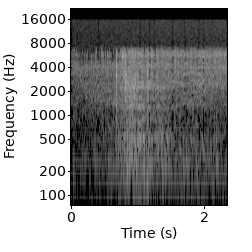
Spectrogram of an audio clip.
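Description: A faint click about two-thirds of a second in, followed by a brief soft rustle that fades into quiet room hiss.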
